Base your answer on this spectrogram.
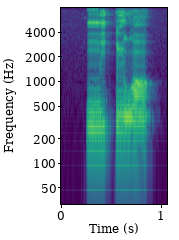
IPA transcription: ŋ͡m i k͡p ĩ w ɔ̃

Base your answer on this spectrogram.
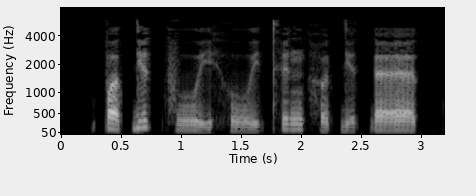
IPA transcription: p ɐ˧ t̚ j ɪ˥ k̚ f uː˨˩ j h uː˨˩ j t̪ʰ ɪ˥ ŋ h ɵ˨ t̚ j ɪ˨ k̚ ɛː˧ t̚

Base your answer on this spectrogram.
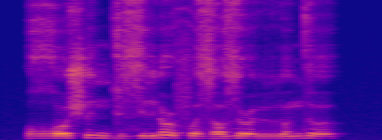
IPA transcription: ʁʷ ə˞ ʃ ɾ i ŋ ɡ i z i ɾ ə˞ f ə z ʌ z ə˞ r ʊ n d ə

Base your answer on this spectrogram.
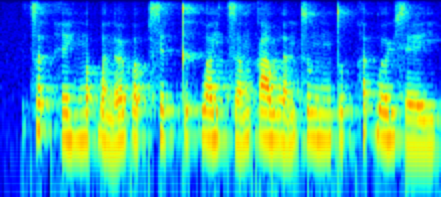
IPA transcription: t͡s ɐ˥ t̚ h e˨ j ŋ ɐ˨˥ p̚ w ɐ˨˩ n œː˧ p ɐ˨˥ p̚ s ɪ˨˥ k̚ t̪ ɪ˨˥ k̚ w ɐ˨˧ j t͡s ɐ˨˥ ŋ k aː˧ w l ɐ˨˥ n t͡s ʊ˧ ŋ ʊ˨˧ ŋ t̪ ʊ˧ k̚ h ɐ˥ t̚ w ɵ˧ ɥ s e˧ j

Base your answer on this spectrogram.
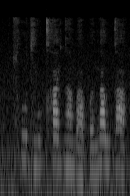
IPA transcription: t͡sʰ u˦ d͡z j u˧ kʰ a˦ j ɡ ã˦ b a˨˩ p ə˧ n̪ a˥˧ w ɡ a˥˧

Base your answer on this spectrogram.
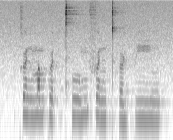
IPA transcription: k ɵ˧ n m ɐ˧ m p ɵ˨ t̚ pʰ uː˨˥ m f ɵ˨˧ n t̪ʰ ɵ˨ ɥ p iː˧ ŋ

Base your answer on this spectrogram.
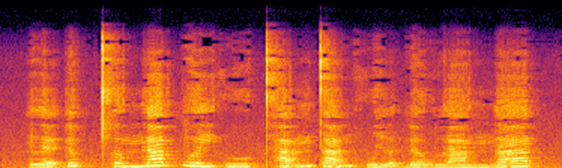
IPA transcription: l ɛ̰˧˨ ɗ ə˦˥ p̚ t̪ʰ ə˧ m n aː˦˥ p̚ v ə˧ j h w u˨˦ t̪ʰ a̰˧˥ ŋ t̪ a̰ː˧˨ n h w ḭ˧˨ ə̯ ɗ ə˧ w l a˧ ŋ n a˦˥ t̚

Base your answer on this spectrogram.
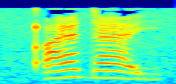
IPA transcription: qʼ æ d æ j

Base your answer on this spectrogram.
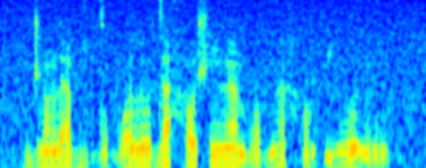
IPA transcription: d͡ʒ ɔ̃˧ l a˧ b i˨ ɡ o˨ b ɔ˧ l o˧ d a˦ h ɔ˦ ʃ ĩ˦ l ã˦˨ b ɔ˧ b ã˧ h ɔ̃˨ k͡p i˨˦ w o˦˨ l ũ˨

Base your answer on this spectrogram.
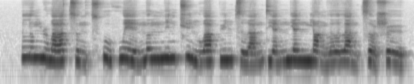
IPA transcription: l ʊ˦ ŋ ɻ w ä˨˦ t͡s ʊ˨˩ ŋ t͡sʰ u˥˨ f w e˥˨ ɪ̯ n̪ ɤ˦ ŋ n̪ i˦ n t͡ɕ y˥˨ n w ä˦ p y˦ n t͡s ɹ̩˨˩ a˨˦ n t̪ j ɛ˨˦ n n̪ j ɛ˦ n m j ɑ˥˨ ŋ l ɤ˦ l a˥˨ n t͡s ɤ˥˨ ʂ ɻ̩˥˨

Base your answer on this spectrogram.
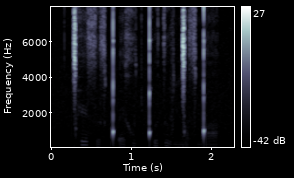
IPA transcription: ǀʰ e˥ s ɯ˩˥ s ǃʼ ɛ˩˥ x u˥˩ t ǃʼ ɯ˥ t ɯ˧ v ŋ͡ǀ a˧ s ŋ͡ǃ a˧

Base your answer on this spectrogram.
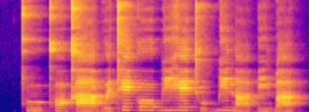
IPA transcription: kʰ uː˨ kʰ ɔ˨ kʰ aː˨ ɡʷ e˨ tʰ e˦ k oː˦ b i˦ ɣ e˦ tʰ u˨ ɡ͡b i˦ n a˨ | ĩ˨ ɡ͡b a˨

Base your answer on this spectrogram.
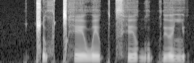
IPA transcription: ǁ ɪ xʷ ǀʰ eː w eː kʷ t͡sʰ ɪː ɡʷ e kʷ ɾʲ ə lʲ

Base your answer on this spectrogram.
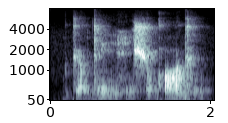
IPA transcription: kʲ ɒ˧ ɡ d r iː˥˧ h i˩˧ ʃ o˩˧ ɡ ʔ ɒː˥˧ ɡʲ u˧˩

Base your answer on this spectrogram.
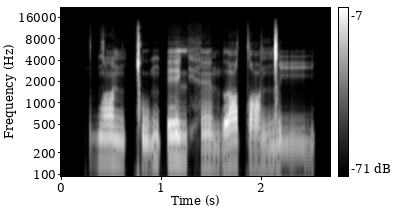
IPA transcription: dˤ ɛ̃˦˨ ŋ ǀ ṵ˦ ŋ ʔ e˦ lʲ h ɛ̃˨ m ɾ ɤ˦ tˤ ɛ˨ ŋ͡ǀ ḭ˧

